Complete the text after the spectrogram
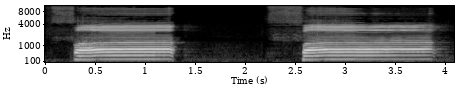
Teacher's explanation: اوپر کے دانتوں کے کنارے نچلے ہونٹ کے تر حصے سے ادا ہوگا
